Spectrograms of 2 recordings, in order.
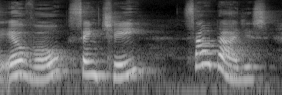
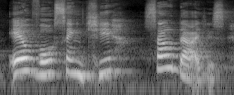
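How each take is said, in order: First: "sentir" said as senti, with no final R, very slowly; R dropped. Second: "sentir" ending on a clear R, said slowly; correct pronunciation. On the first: Teacher to students showing "sentir" without the R. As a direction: cut the R off "sentir", drawn out. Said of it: "Vai ficar assim minha frase". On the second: Teacher to students modelling "sentir" with its R. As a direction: sound the final R of "sentir". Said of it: "se eu escrever sentir sem o R". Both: Shown as a demonstration.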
